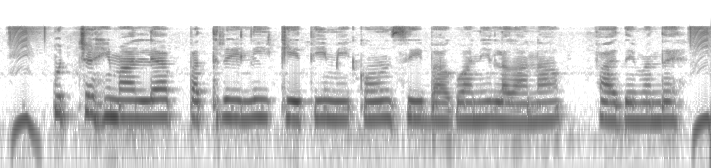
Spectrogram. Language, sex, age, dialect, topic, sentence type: Hindi, female, 25-30, Garhwali, agriculture, question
